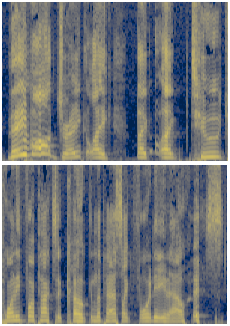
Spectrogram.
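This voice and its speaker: A man hosting a comedic podcast over a video call, telling rambling, excitable stories with some profanity. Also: sits high, measured pace, no echo, studio quality. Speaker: podcast host.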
